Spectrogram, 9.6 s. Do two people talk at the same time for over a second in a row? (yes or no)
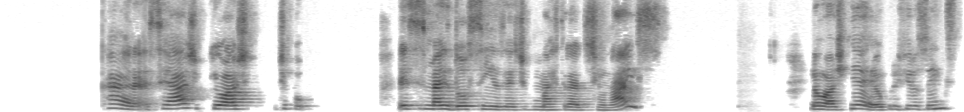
no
